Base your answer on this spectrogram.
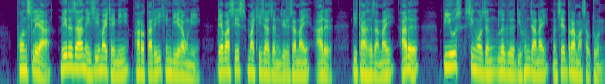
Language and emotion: Bodo, neutral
